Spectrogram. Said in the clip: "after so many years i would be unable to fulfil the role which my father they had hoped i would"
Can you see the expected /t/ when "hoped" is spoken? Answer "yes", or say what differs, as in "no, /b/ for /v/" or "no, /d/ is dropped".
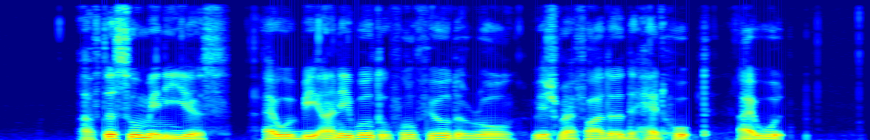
yes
